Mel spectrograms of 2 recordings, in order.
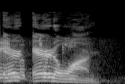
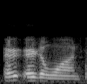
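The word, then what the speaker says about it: Erdoğan: Erdogan. – Erdogan.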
